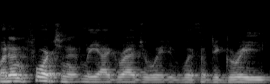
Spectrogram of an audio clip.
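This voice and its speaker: A man with an American accent and an ordinary speaking voice, medium in pitch, at a moderate pace with fairly even intonation. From Alaska (Anchorage), earlier upstate New York. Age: 60s. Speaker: entrepreneur and mentor. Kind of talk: podcast interview.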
